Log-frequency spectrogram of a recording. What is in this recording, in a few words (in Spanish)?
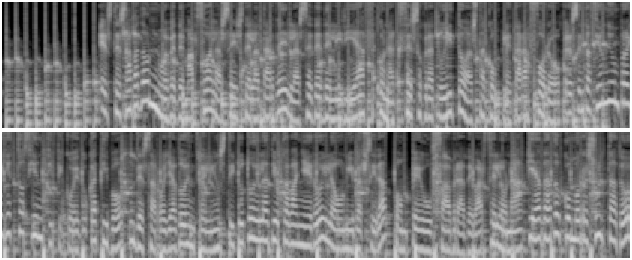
spot de radio; MCTF; Virus; Tomelloso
